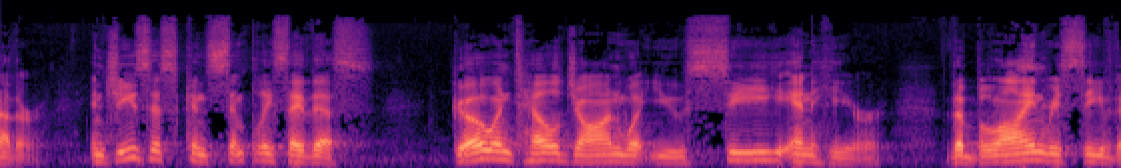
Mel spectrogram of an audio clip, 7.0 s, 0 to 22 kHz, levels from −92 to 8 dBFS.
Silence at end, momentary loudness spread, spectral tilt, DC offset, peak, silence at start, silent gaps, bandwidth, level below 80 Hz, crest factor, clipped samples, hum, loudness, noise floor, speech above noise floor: 0 s; 15 LU; -4.5 dB/octave; under 0.1%; -2 dBFS; 0 s; none; 15.5 kHz; -58 dBFS; 20 dB; under 0.1%; none; -22 LUFS; -54 dBFS; 33 dB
